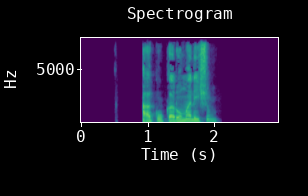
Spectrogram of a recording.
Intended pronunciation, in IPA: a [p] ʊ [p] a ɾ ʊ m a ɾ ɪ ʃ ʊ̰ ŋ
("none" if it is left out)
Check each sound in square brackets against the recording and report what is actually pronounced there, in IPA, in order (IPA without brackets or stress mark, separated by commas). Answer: k, k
